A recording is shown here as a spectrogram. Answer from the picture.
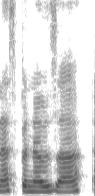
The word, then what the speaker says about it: Espinosa: And Eden Espinosa, am I saying that right? – Yes.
